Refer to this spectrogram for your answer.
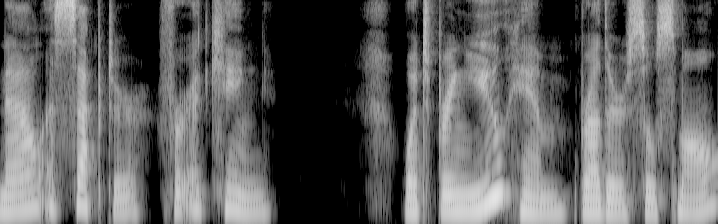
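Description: A woman speaks very slowly at a medium pitch with ordinary pitch variation and a gentle tone, in a dry, close sound with no echo on a very clean recording with a silent background. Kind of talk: poem performed, reading aloud a Christmas carol. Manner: gentle, measured and lyrical, with a hushed, tender storytelling cadence.

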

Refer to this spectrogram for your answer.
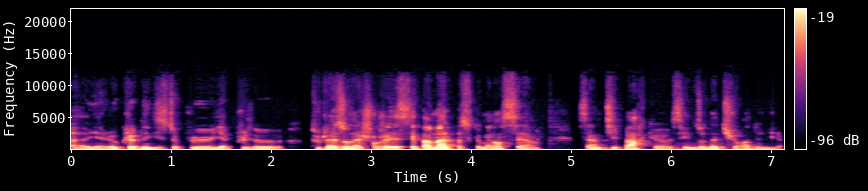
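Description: The sound is dry and close with no echo. A man talks at a very fast pace with lively intonation. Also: medium pitch for a man. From southern France (Nice). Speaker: diving magazine publisher and underwater photographer. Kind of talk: casual interview.

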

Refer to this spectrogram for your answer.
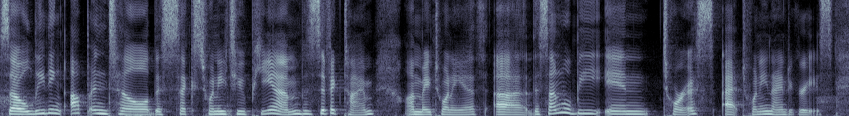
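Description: In a very clean recording with a silent background, a woman speaks at medium pitch in an animated tone with ordinary pitch variation and hardly any pauses. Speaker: astrologer. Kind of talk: casual chat. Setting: studio. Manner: fast.

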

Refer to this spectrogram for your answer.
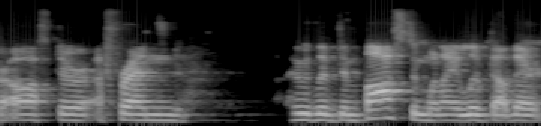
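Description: This woman has a medium-pitched voice. She speaks with a British accent. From England. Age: 40s. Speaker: museum science manager and author. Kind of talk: interview. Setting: remote from home.

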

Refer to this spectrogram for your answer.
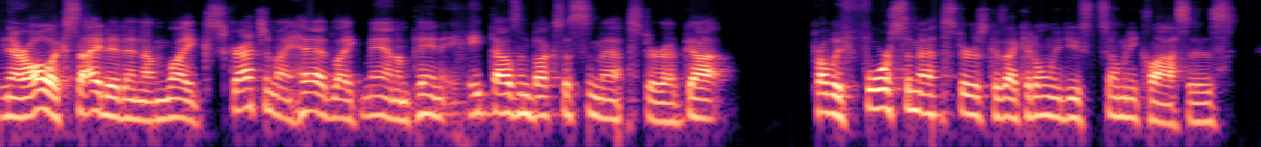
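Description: A man talks at a fairly quick pace with ordinary pitch variation, his pitch fairly high. It is an unremarkable speaking voice, set against a quiet background. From Utah, Salt Lake City. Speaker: real estate investor. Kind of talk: casual interview.

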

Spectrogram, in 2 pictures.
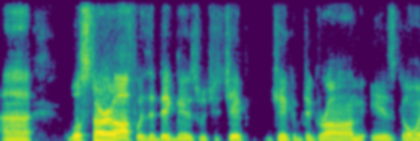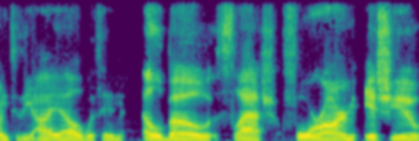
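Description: Speaking fairly slowly in an ordinary speaking voice, a man keeps a medium pitch and fairly even intonation, recorded very cleanly against a silent background with a dry, close sound and no echo. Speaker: fantasy baseball podcast host. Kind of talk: casual chat.

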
